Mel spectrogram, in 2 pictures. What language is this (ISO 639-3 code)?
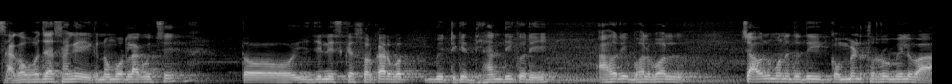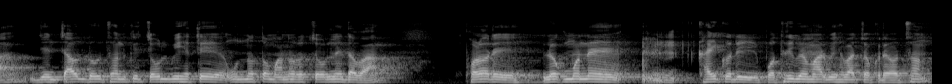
ori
